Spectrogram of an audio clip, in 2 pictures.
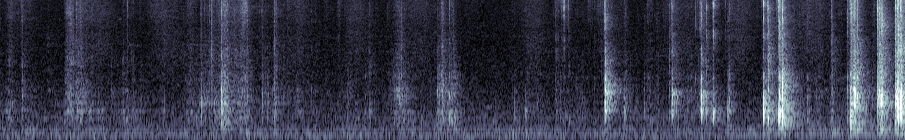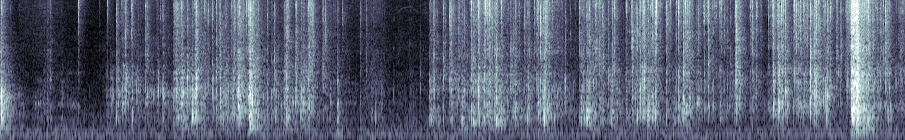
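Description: Small cardboard snack box handled and its top flap pulled open, with a few sharp rips, then a metallized plastic inner pouch crinkling as it is pulled out and torn open. Soft handling taps at first; the crinkling starts about halfway in and pauses briefly before going on.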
